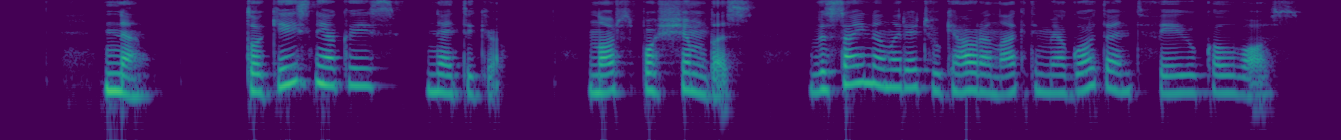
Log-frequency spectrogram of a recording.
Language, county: Lithuanian, Klaipėda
